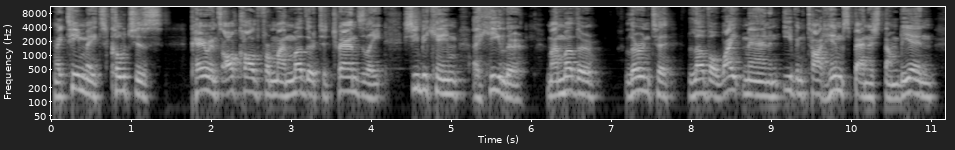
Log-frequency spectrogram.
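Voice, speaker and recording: A man's voice: a little high, a little slow. A middle-aged man from Southern California, a poet reciting his work with a rhythmic spoken-word cadence, then talking casually in an interview. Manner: rhythmic spoken-word delivery, mixing in Spanish words. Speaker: poet and guest.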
